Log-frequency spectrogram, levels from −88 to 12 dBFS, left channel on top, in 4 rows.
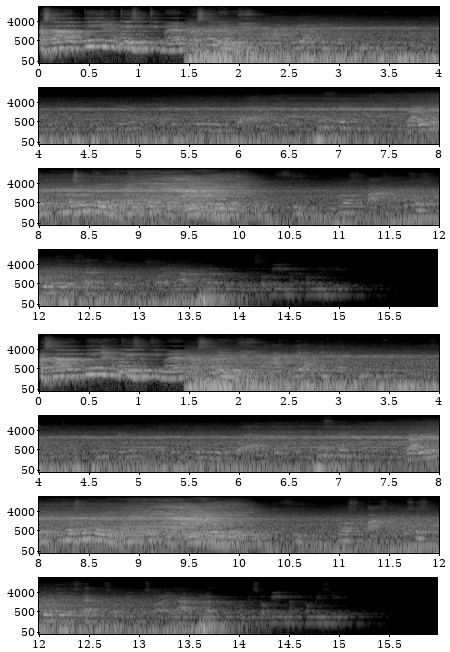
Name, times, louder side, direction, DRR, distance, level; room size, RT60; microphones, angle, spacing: voice 1, 0.0-2.1 8.0-11.0, left 1 dB, 40° left, -2 dB, 0.7 m, -33 dB
Engine, 1.4-13.6, right 1 dB, 15° right, 1.0 m, -34 dB
voice 2, 1.8-4.2 4.5-6.5 6.8-7.3 7.7-8.0 8.3-8.5 8.8-8.9 9.5-10.0 11.0-15.0, right 2 dB, 35° right, -1 dB, 0.4 m, -40 dB
3.8 x 2.8 x 3.3 m, 1.2 s
head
